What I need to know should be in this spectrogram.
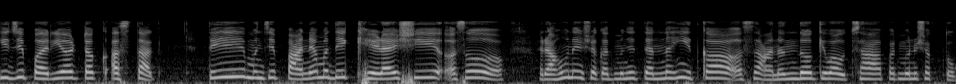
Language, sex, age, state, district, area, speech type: Marathi, female, 45-60, Maharashtra, Akola, rural, spontaneous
